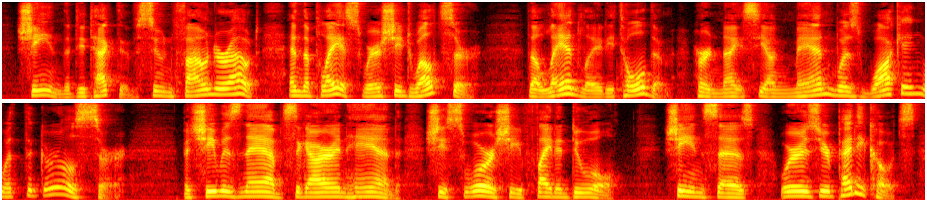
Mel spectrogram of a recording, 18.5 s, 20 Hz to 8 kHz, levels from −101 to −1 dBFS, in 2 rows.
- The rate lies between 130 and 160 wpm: Yes, average, 155 wpm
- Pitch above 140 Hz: No, low, 135 Hz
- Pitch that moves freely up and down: No, average, 4.4 semitones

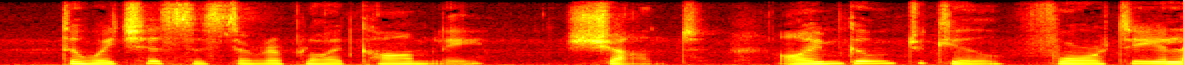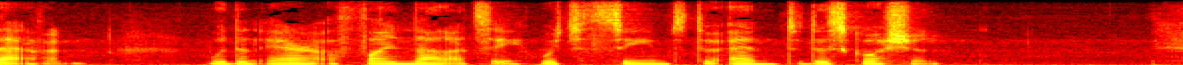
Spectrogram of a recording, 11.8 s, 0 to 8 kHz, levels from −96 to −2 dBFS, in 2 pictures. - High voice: Yes, high, 205 Hz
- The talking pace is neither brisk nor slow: No, slow, 120 wpm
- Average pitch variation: No, narrow, 1.9 semitones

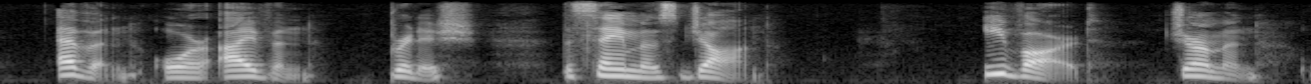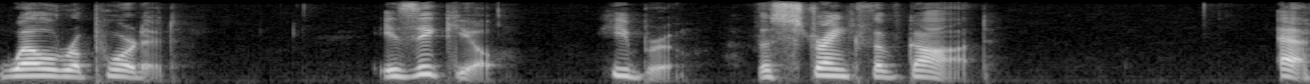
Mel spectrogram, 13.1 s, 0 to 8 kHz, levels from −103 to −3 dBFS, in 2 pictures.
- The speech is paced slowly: Yes, slow, 80 wpm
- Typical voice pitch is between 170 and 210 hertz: Yes, high, 190 Hz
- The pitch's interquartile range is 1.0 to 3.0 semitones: Yes, average, 2.7 semitones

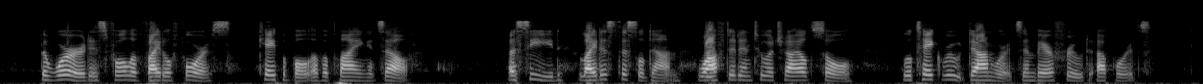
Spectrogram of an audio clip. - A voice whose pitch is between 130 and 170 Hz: No, high, 190 Hz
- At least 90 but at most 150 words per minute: Yes, average, 145 wpm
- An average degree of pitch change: No, narrow, 2.3 semitones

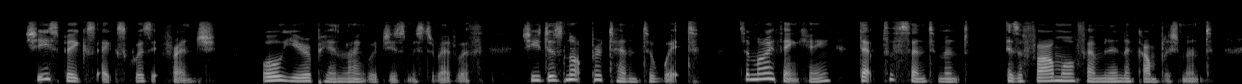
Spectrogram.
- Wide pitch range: Yes, wide, 5.9 semitones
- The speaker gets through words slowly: Yes, slow, 130 wpm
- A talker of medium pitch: Yes, medium, 155 Hz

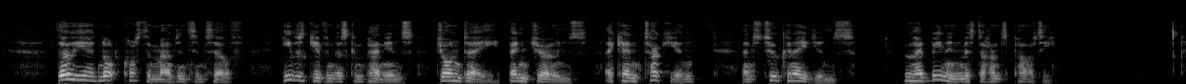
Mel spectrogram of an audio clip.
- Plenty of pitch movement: Yes, wide, 6.3 semitones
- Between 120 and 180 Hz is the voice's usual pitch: Yes, medium, 140 Hz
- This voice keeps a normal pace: Yes, average, 150 wpm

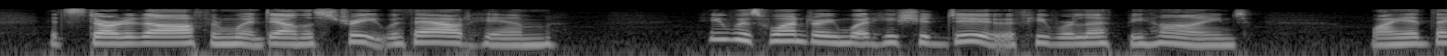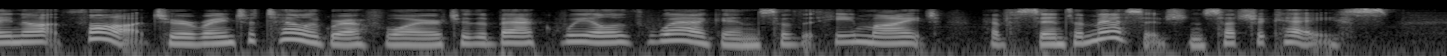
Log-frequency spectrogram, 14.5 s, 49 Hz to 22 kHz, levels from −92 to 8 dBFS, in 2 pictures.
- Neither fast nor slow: No, fast, 210 wpm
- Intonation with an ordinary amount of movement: Yes, average, 3.7 semitones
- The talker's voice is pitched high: Yes, high, 200 Hz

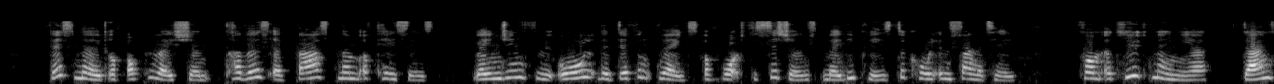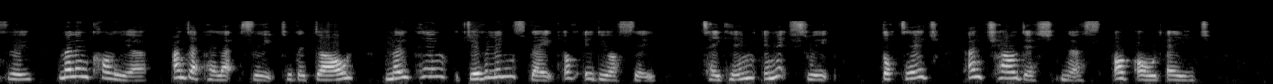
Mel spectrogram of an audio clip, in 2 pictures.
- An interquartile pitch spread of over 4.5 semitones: Yes, wide, 5.6 semitones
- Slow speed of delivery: Yes, slow, 120 wpm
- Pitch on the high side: Yes, very high, 255 Hz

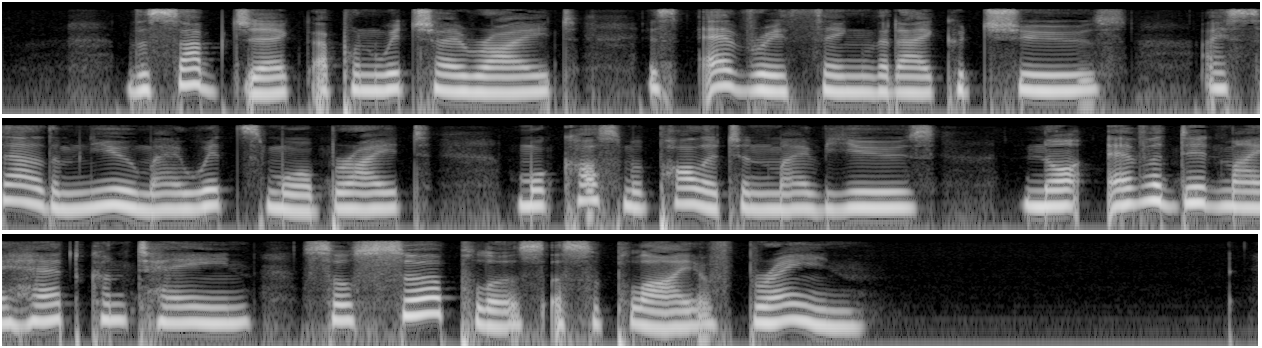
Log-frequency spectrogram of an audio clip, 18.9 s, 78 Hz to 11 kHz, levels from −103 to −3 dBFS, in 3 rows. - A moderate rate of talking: No, slow, 110 wpm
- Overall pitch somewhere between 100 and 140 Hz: No, high, 215 Hz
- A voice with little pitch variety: Yes, narrow, 2.3 semitones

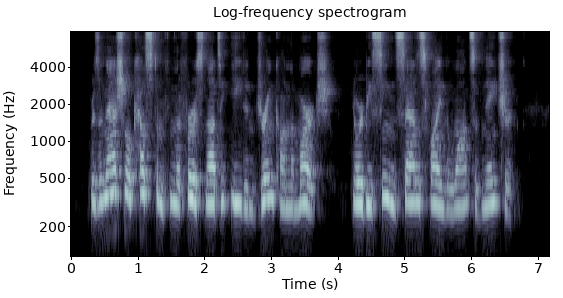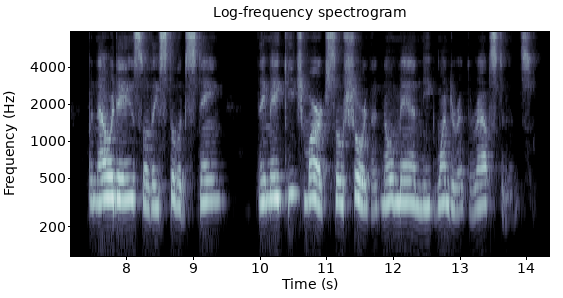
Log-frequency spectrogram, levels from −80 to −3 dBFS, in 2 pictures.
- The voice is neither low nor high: Yes, medium, 160 Hz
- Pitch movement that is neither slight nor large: No, narrow, 2.3 semitones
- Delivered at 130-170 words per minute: No, average, 185 wpm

